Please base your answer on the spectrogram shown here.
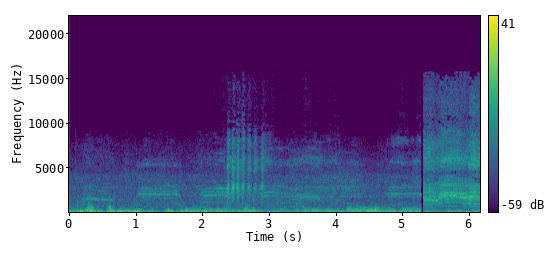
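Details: Magpie calling with rasping, buzzy notes in short separated bursts, set against a loud low-pitched background rumble.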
